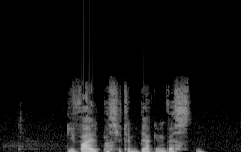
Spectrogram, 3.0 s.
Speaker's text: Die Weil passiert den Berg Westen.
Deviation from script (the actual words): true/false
true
